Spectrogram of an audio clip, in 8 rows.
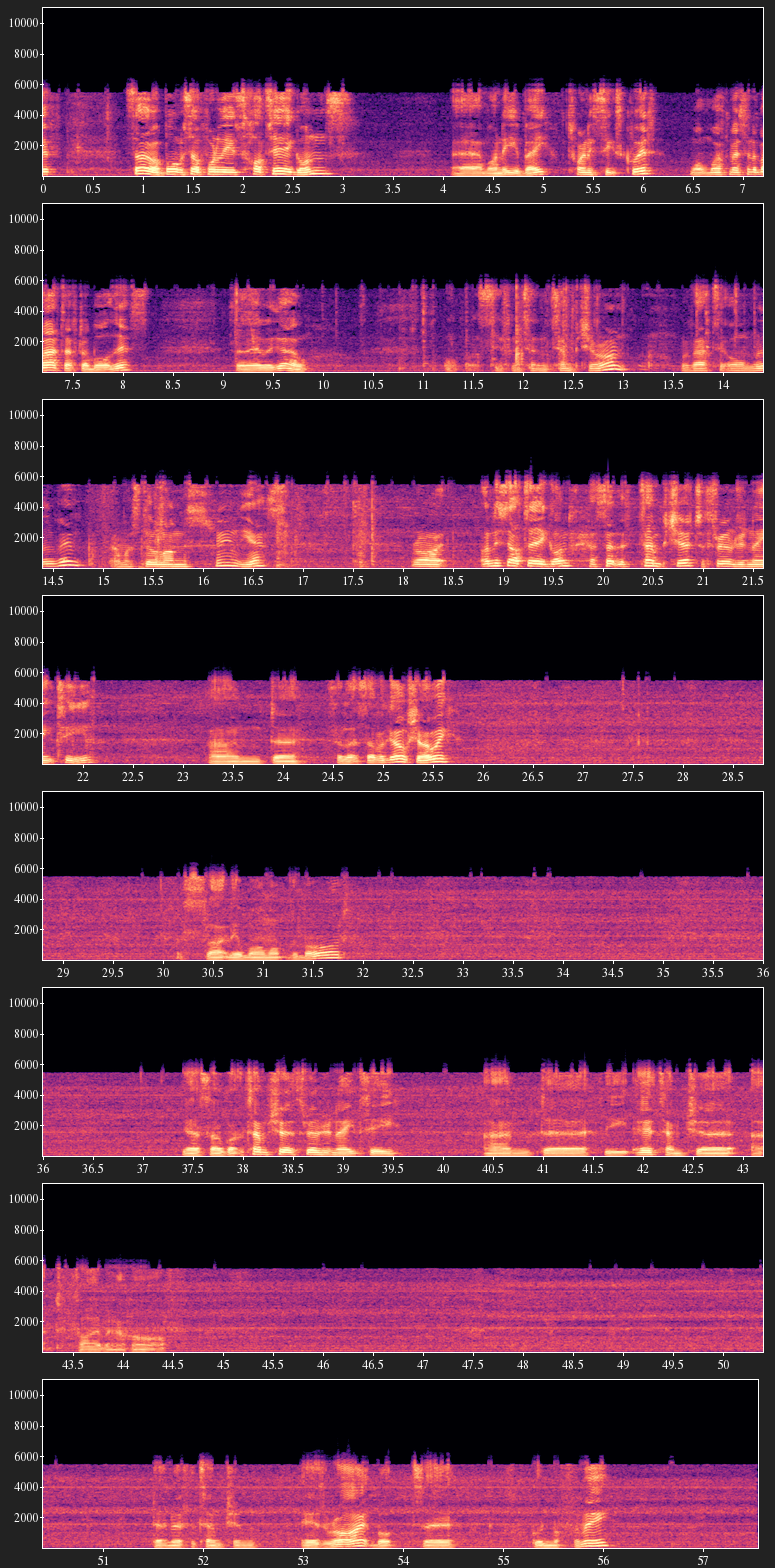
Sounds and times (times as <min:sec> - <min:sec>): Speech: 0:00.0 - 0:00.2, 0:00.8 - 0:03.2, 0:04.1 - 0:08.3, 0:09.1 - 0:09.9, 0:11.2 - 0:16.9, 0:18.1 - 0:22.2, 0:23.2 - 0:25.8, 0:30.1 - 0:31.9, 0:37.4 - 0:39.6, 0:40.4 - 0:44.6, 0:51.5 - 0:54.6, 0:55.3 - 0:56.2.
